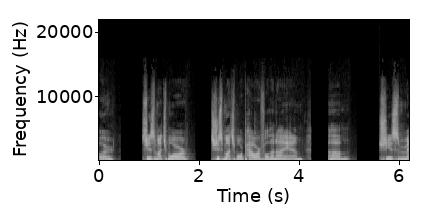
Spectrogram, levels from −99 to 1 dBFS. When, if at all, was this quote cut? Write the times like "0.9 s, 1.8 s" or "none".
none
